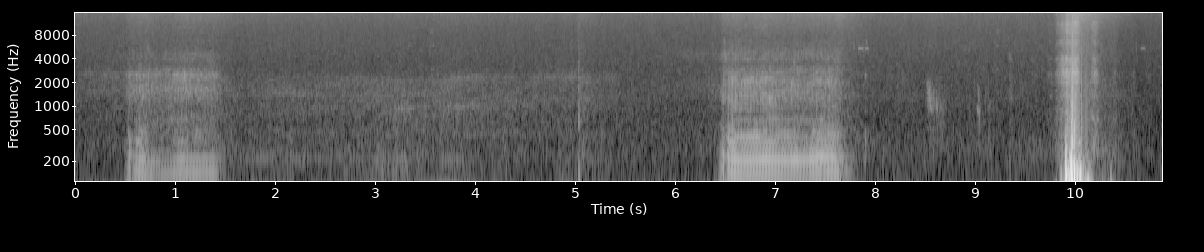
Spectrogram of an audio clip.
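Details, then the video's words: Eight-month-old female Cane Corso snoring indoors: two deep, rumbling, buzzy snores about six seconds apart, each lasting roughly a second, with quiet breathing between and a sharp loud snort near the end. "cane corso dame beim schnarchen wie ein holzfäller"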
